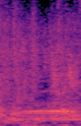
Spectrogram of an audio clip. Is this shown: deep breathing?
no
